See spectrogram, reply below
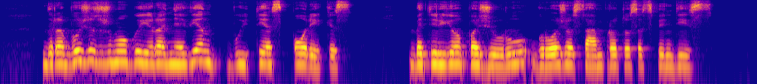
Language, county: Lithuanian, Šiauliai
